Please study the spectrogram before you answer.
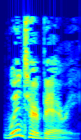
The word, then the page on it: winterberry: British English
